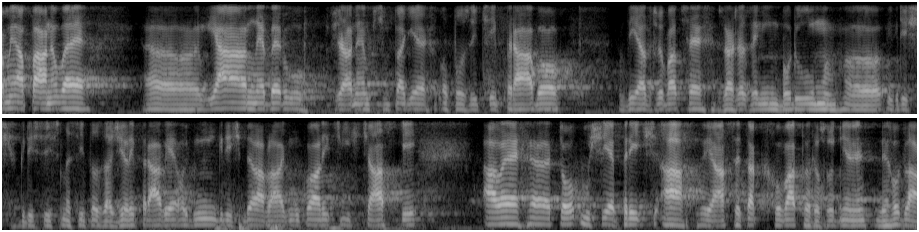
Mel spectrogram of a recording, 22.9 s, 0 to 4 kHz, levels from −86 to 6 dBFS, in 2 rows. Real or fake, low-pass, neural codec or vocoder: fake; 3.6 kHz; codec, 16 kHz, 4 kbps, X-Codec, HuBERT features, trained on general audio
